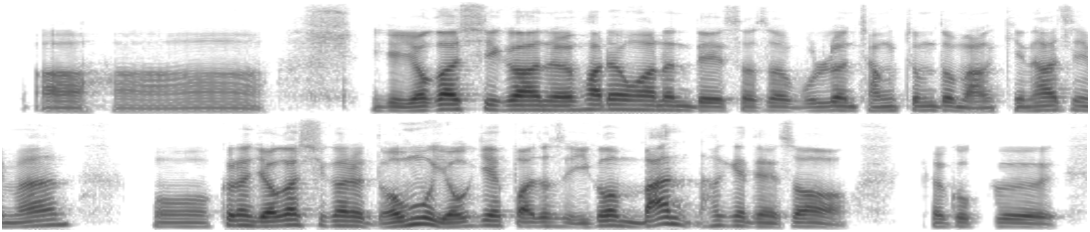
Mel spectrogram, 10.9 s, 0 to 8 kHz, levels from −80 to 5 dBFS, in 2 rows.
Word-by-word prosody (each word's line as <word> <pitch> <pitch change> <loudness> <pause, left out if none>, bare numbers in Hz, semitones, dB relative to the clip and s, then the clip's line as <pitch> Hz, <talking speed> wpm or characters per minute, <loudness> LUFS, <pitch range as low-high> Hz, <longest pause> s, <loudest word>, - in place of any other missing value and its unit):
아하. 80 -2 -9 0.5
이게 100 0 -5
여가 105 +6 +6
시간을 120 -2 +3
활용하는 125 -4 +2
데 105 -1 0
있어서 100 0 -4
물론 100 +3 -3
장점도 105 +3 -4
많긴 85 +3 -5
하지만 115 +5 -2 0.4
뭐 100 -1 -7
그런 135 -2 +1
여가 120 +4 +6
시간을 125 -3 0
너무 165 -1 +3
여기에 120 +6 +1
빠져서 110 -4 -2
이것만 125 - +2
하게 125 0 -5
돼서 105 0 -2 0.4
결국 100 +1 -7
그 95 -4 -2
105 Hz, 295 characters per minute, -21 LUFS, 95-125 Hz, 0.5 s, 여가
